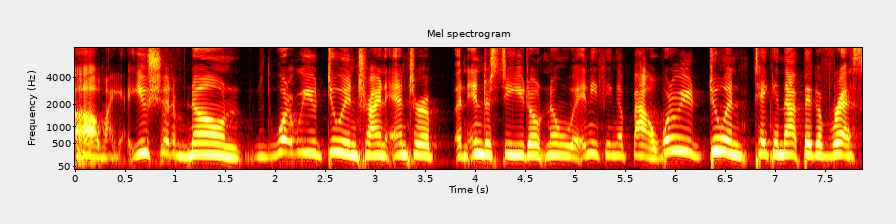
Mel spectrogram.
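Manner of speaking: harsh, critical, berating voice. Describing unkind self-talk, voicing the inner critic, mimicking a harsh inner critic. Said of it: "I don't like that voice".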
